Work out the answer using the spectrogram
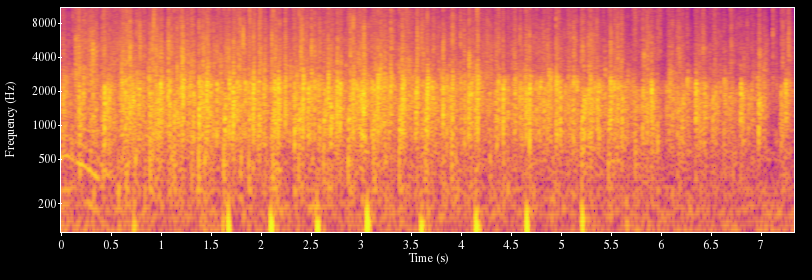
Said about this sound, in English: We have got more treats in store for you in the shape of the wonderful Chief Executive Officer of Penguin Random House. Please give a very warm round of applause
